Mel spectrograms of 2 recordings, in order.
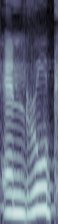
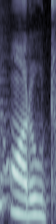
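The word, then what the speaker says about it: en route: Pronunciation इसका थोड़ा सा चेंज होता है, मैं दोबारा से ये वर्ड यहाँ पे लिख भी दे रही हूँ, ENROUTE, ये वर्ड का प्रोनाउंसिएशन रूट होता है।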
